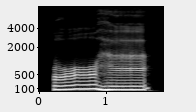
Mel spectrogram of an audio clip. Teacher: Misol, Toha surasining birinchi oyatida to va haflari o'zaroq birikgan. Biz bu ikkisini ham ikki harakatdan chozib haa deb o'qiymiz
